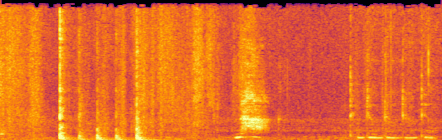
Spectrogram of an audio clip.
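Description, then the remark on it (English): Four firm knocks on a door in a quick, uneven burst, the first the sharpest, followed by quieter stretches with brief murmured voice sounds. “Knock on the door.”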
